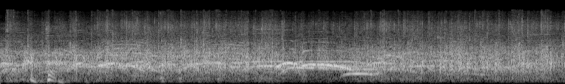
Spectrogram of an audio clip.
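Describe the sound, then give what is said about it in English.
A large audience of baby boomers applauds and cheers steadily, a dense wash of clapping with scattered whoops and shouts rising above it, loud and sustained throughout. “Let me tell you something about the baby boomers who are cheering in that audience, because they do cut to this audience of people.”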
